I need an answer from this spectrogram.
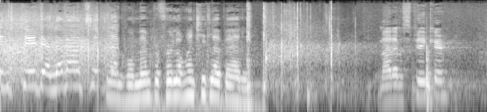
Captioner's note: applause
